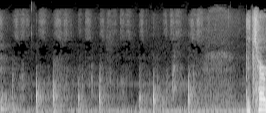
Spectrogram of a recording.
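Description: Dry-erase marker writing on a whiteboard: a quick series of short strokes, several a second, as a word is written out. Speech begins near the end.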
